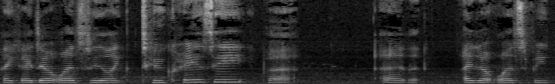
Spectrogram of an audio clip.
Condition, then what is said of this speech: Cerebral palsy. It's harder to actually, like, say it in the way that I say it in my head.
